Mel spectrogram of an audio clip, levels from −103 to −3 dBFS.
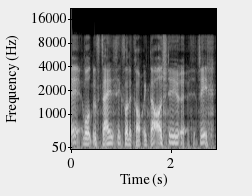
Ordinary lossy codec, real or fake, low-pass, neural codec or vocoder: AAC, 96 kbps; fake; 9.9 kHz; autoencoder, 22.05 kHz, a latent of 192 numbers a frame, VITS, trained on many speakers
